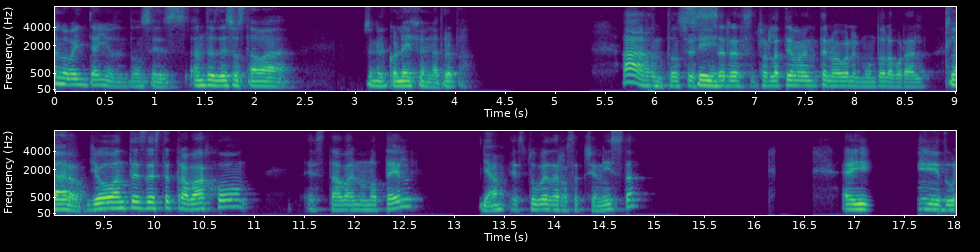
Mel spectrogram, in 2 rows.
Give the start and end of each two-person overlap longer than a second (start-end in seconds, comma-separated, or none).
none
